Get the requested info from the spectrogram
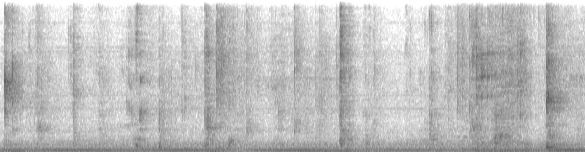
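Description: Close-up eating sounds: people biting and chewing samosas and green chillies, with scattered crunches and wet mouth clicks over a steady low hum.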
